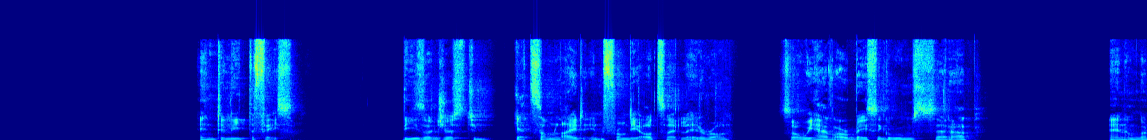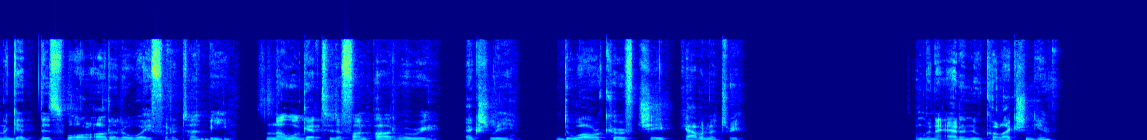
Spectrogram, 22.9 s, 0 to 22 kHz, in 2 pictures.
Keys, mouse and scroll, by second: 1.5 x, 3.0 scroll down 1, 3.4 shift+middle click, 7.2 shift+middle click, 7.5 shift+middle click, 7.5 scroll down 2, 7.9 middle click, 9.0 shift+middle click, 9.6 middle click, 10.1 scroll down 1, 10.4 middle click, 13.1 click, 13.8 middle click, 13.9 scroll up 1, 21.0 click, 21.4 click, 21.4 right click.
